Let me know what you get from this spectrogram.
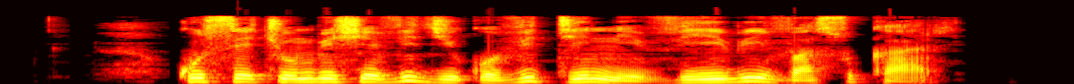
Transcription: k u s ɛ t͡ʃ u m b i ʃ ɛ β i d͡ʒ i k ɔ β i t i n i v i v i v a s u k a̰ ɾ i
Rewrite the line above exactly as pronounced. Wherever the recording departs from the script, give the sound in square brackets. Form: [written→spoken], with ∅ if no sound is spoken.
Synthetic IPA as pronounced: k u s ɛ t͡ʃ u m b i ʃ ɛ [β→v] i d͡ʒ i k ɔ [β→v] i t i n i v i [v→β] i v a s u k a̰ ɾ i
